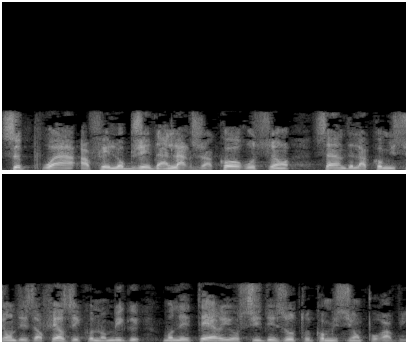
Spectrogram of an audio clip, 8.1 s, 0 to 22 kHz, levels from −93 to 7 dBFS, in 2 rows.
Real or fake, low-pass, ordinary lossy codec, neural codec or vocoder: real; none; none; none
